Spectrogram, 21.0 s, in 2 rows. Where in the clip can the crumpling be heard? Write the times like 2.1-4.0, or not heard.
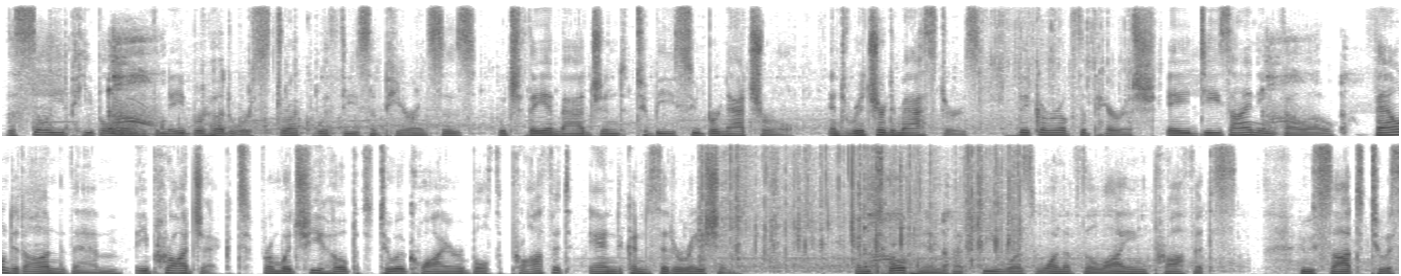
7.3-8.7, 15.7-18.1.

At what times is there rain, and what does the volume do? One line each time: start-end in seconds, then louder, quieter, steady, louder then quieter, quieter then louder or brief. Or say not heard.
not heard.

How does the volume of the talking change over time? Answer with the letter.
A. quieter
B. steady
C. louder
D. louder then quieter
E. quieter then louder
B.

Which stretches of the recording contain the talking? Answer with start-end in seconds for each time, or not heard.
0.0-20.9.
